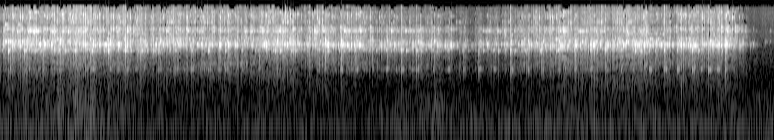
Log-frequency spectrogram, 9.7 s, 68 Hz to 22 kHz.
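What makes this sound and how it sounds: A bundle of small, hollow, white-painted clay or ceramic bells tied with cord is held by the cord in one hand and shaken vigorously, so the bells rattle together. The result is a dense, continuous, bright clattering centered near 3.3 kHz with almost no low end, easing briefly around the six-second mark before picking back up and stopping abruptly just after nine seconds.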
